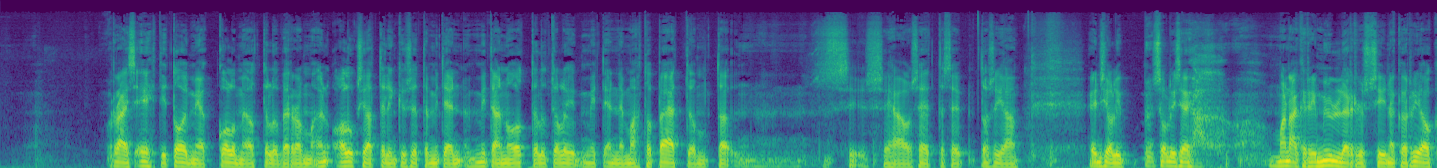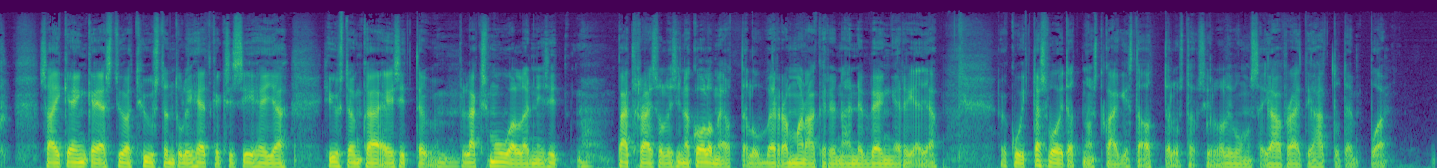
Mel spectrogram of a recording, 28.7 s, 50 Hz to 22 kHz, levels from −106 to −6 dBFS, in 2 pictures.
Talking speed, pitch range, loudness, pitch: 160 wpm, 85-95 Hz, -19 LUFS, 90 Hz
